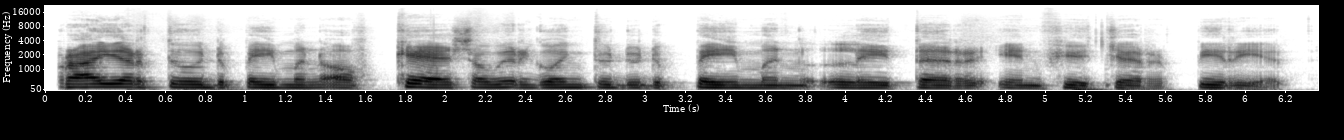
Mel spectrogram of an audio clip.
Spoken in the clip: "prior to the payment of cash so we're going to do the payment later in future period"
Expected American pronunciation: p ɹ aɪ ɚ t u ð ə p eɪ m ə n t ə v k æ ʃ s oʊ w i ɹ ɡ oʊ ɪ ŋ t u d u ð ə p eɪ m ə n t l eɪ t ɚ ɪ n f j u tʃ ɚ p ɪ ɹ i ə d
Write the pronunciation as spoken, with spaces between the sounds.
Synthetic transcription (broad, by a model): p ɹ aɪ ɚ t u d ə p eɪ m ə n t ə f k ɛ s oʊ w i ɹ ɡ oʊ ɪ ŋ t u d u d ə p eɪ m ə n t l eɪ t ɚ ɪ n f j u tʃ ɚ p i ɹ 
